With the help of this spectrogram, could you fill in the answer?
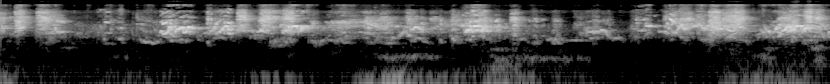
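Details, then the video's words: Budgies during their morning feeding give a steady stream of high, scratchy chirps and squawky warbles, with a faint low bump now and then. "Budgies Morning Feeding and Chirping Sounds"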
